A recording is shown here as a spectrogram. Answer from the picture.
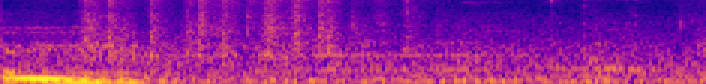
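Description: A young child's low "mm" hum trailing off in the first half second, then faint scattered clicks of forks against a plate.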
